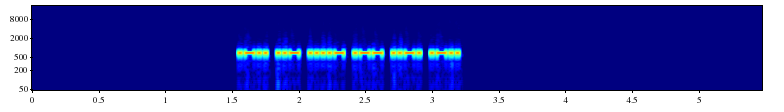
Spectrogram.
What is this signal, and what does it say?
Morse code, heard as a keyed tone, about 52 wpm, 700 Hz. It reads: LU4WFL
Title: DXCC-100 Call Signs - 6 Characters - Repeated 2x - 50wpm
